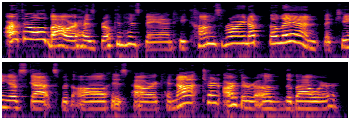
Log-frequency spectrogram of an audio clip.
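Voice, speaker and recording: A woman's voice: mid-range voice, lively intonation, normal speed, few pauses, pushed and bright. A woman voicing a cheeky, rude young male squirrel from a storybook, chanting riddles in a taunting singsong. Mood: impertinent, excited.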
